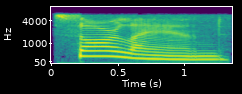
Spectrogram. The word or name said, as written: Saarland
